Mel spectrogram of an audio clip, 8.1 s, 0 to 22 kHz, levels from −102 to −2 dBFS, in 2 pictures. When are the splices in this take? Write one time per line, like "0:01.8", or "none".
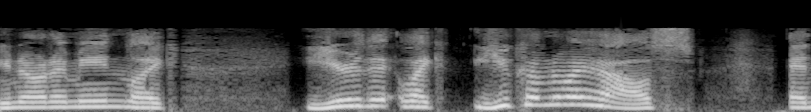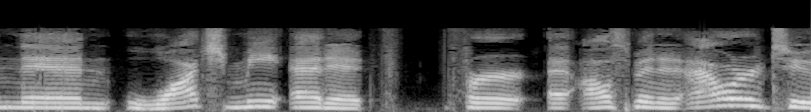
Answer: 0:03.9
